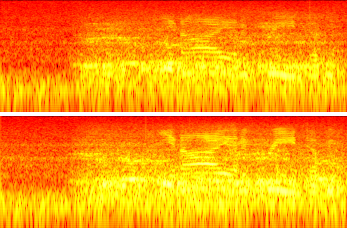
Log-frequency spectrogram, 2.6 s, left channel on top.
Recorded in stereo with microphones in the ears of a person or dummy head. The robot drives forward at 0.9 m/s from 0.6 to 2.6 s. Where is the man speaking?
45° right (ahead or behind); by 2.5 s 60° right (ahead or behind).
